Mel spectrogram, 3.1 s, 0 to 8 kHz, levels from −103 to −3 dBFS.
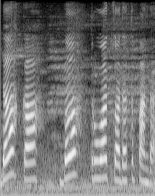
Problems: constant background noise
